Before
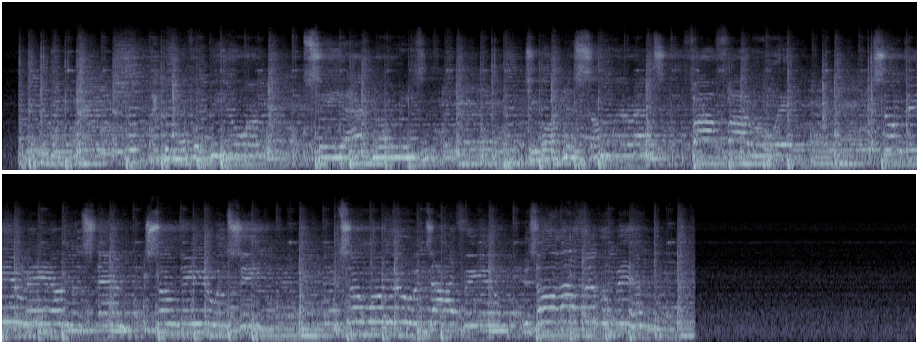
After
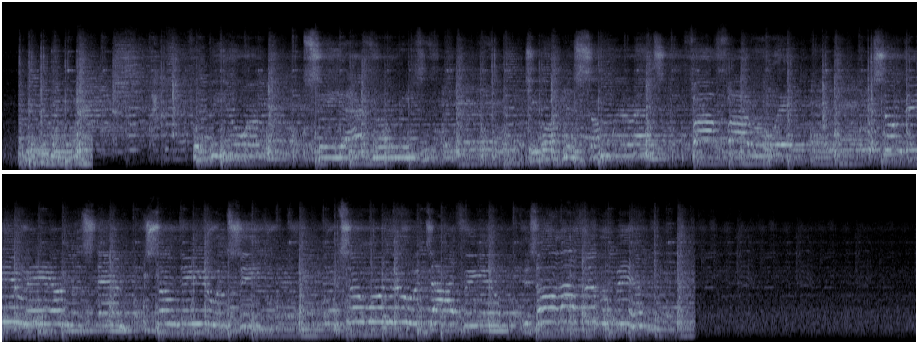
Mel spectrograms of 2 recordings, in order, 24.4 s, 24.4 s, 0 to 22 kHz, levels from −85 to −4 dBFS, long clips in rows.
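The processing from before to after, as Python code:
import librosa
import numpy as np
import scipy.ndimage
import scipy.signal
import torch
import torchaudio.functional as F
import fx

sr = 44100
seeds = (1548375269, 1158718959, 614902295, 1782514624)

y = fx.highpass(x, sr, hz=fx.steps((0.0, 180.0), (1.2, 990.0), (2.55, 280.0)), slope=12)
y = fx.echo_wet_highpass(y, sr, ms=793, feedback_pct=70, hz=2400.0, wet_db=-15.0)
y = y * 10.0 ** (-3.0 / 20.0)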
